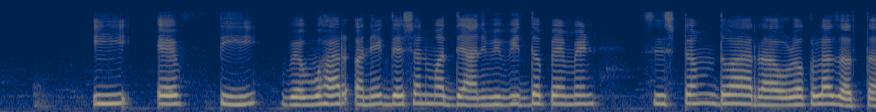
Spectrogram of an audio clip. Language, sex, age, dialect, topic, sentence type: Marathi, female, 18-24, Southern Konkan, banking, statement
